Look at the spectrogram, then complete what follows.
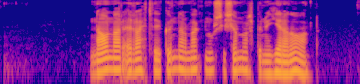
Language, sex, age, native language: Icelandic, male, 20-29, Icelandic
